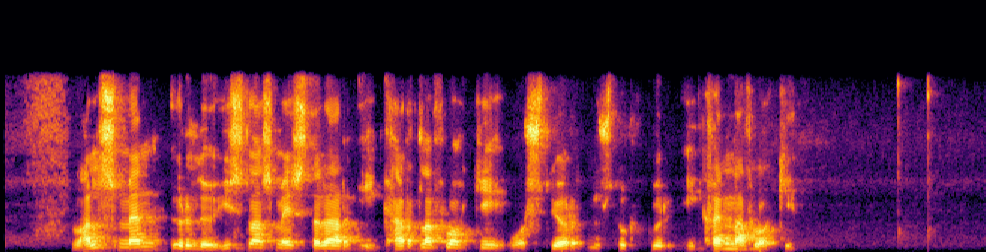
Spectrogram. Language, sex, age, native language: Icelandic, male, 70-79, Icelandic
